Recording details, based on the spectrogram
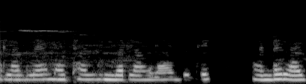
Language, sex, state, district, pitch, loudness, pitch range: Marathi, female, Maharashtra, Nagpur, 220 Hz, -22 LUFS, 215-225 Hz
